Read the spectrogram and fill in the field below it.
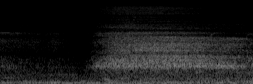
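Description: A deep, breathy exhale through the nose during a one-legged downward dog yoga pose, close and soft, rising into a sustained airy rush.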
